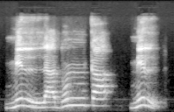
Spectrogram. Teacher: اس کے برعکس اگر لام اور را آ جائے نون ساکن یا تنوین کے بعد تو ادغام تو ہوگا، ملے گا، ادغام تو ہوگا، ملنا تو ہے، مگر غننے کی صفت نہیں رہے گی، ناک کے اندر آواز نہیں لے جائے گی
